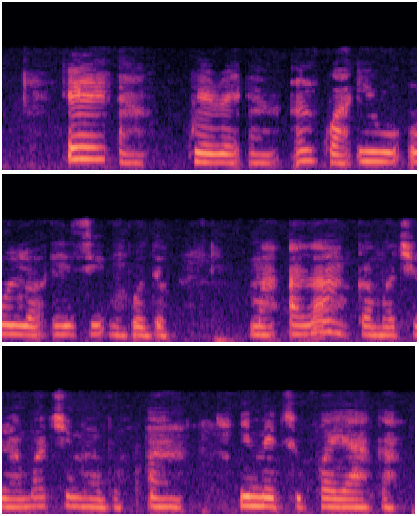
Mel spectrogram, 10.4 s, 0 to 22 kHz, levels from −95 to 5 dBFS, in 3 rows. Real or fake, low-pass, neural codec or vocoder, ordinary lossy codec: real; 7.2 kHz; none; none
